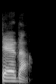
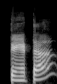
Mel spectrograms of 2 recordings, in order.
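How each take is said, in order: First: "টেডা" the regional way, d replacing t; regional pronunciation. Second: "টেঁটা" with a hard t in the second syllable; "টেঁটা" in standard form, clear second t; standard Bangla pronunciation. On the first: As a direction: say "টেডা" as te-da, dialect style. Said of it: "আঞ্চলিক হয় সেটার উচ্চারণ". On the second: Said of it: "শুদ্ধ বাংলায় হচ্ছে". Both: Shown as a demonstration.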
